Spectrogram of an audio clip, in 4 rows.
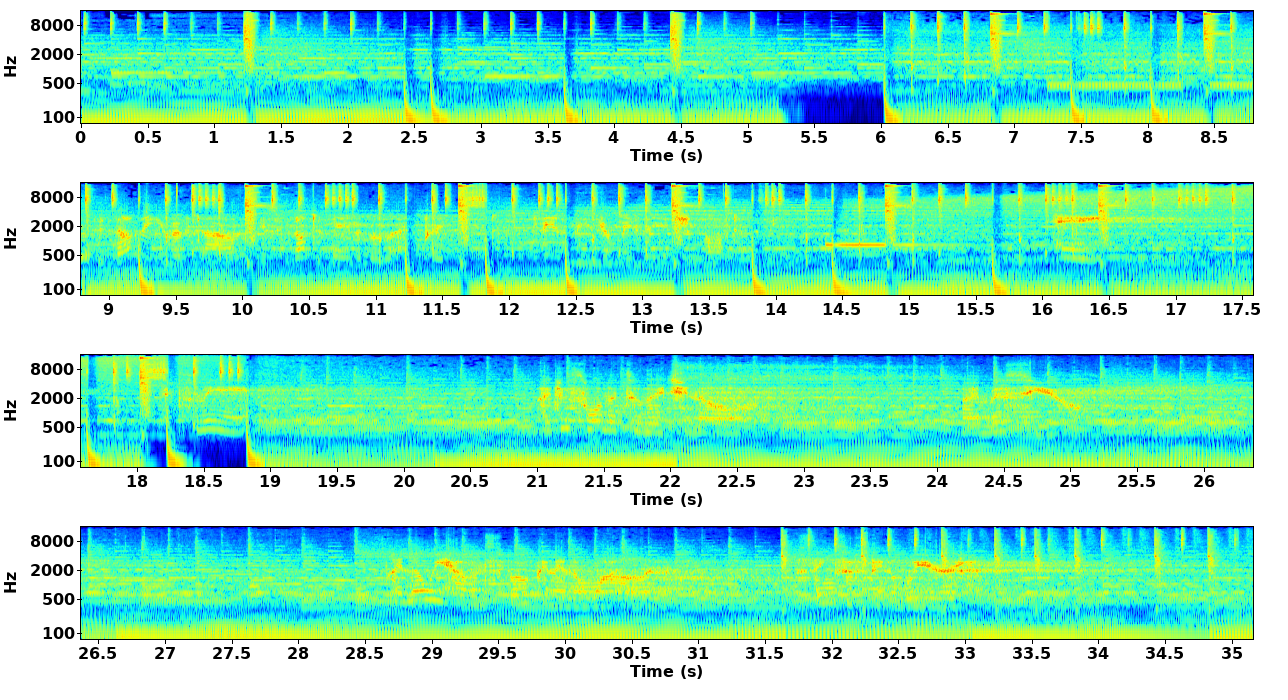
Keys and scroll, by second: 2.2 Up, 3.5 Down, 5.4 space, 10.1 space, 11.8 ctrl+g, 15.0 Up, 16.4 space, 18.1 Up, 19.8 r, 22.2-24.0 typing, 22.5 Tab, 23.4 Tab, 24.2 Return, 25.3 alt+Left, 28.1 Delete, 33.6 Down.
